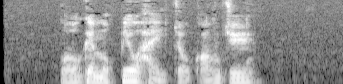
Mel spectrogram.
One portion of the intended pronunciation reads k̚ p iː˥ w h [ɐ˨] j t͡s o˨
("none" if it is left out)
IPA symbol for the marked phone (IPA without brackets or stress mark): ɐ˨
